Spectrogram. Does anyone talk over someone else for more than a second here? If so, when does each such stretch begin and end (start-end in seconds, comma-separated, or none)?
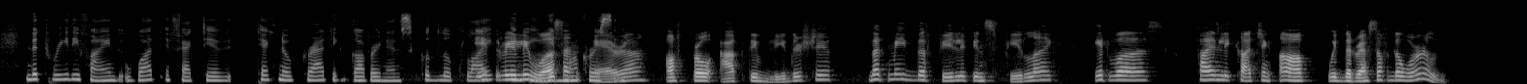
4.8-6.3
